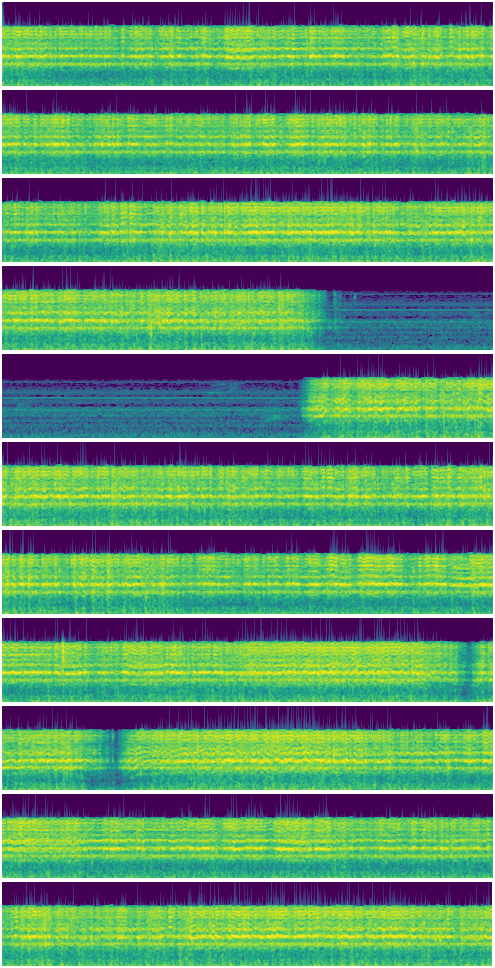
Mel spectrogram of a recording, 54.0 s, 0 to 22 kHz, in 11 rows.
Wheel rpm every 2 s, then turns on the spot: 240, 230, 230, 240, 230, 230, 230, 230, 190, 10, 0, 100, 230, 230, 230, 240, 230, 230, 210, 140, 130, 210, 220, 230, 230, 230, 230.
none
